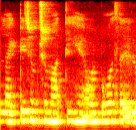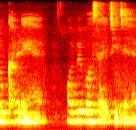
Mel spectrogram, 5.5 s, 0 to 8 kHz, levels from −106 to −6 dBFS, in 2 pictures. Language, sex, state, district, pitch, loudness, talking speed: Hindi, female, Jharkhand, Jamtara, 200 Hz, -13 LUFS, 165 wpm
